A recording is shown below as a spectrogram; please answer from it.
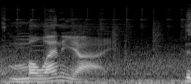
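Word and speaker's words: gmelinii: in pronunciations it is millennia it starts with a g i could hear that in your voice there the g is apparently silent artemisia millenniai this is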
